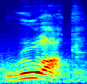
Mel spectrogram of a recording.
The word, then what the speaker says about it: ruach: The word ruach in ancient Paleo Hebrew is spelled resh, u. See, that's the second letter. Ruach. See, the second letter cannot be spelled with a W sound nor a V sound.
